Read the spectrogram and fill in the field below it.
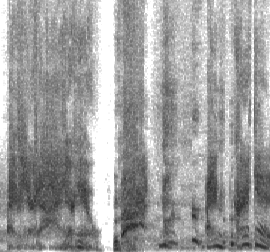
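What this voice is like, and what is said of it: Quiet whispering voice. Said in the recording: “doing the whole being real quiet thing? ... Why are you whispering? ... because she's whispering.”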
